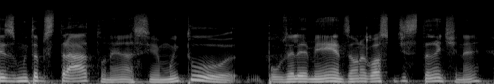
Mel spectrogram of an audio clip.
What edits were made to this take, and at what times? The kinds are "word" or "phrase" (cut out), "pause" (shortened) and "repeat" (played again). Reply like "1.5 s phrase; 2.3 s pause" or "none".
3.9 s word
